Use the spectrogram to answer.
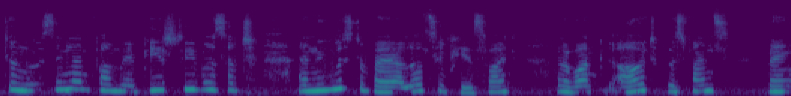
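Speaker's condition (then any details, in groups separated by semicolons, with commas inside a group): Primary lateral sclerosis; spasticity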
